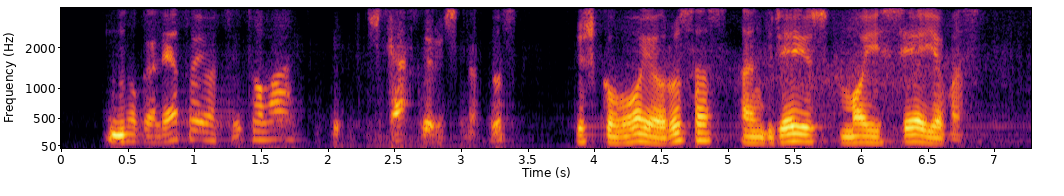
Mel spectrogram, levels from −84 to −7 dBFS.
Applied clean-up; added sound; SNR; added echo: neural separator model SepFormer DNS4.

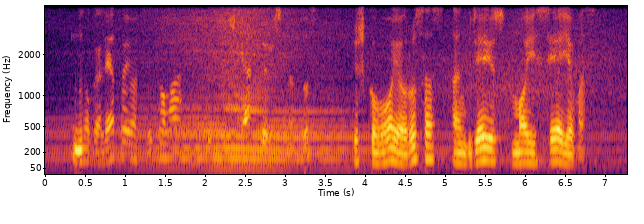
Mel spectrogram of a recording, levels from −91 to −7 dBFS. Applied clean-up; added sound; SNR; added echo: none; Motorcycle / Traffic noise, roadway noise; 11 dB; none.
